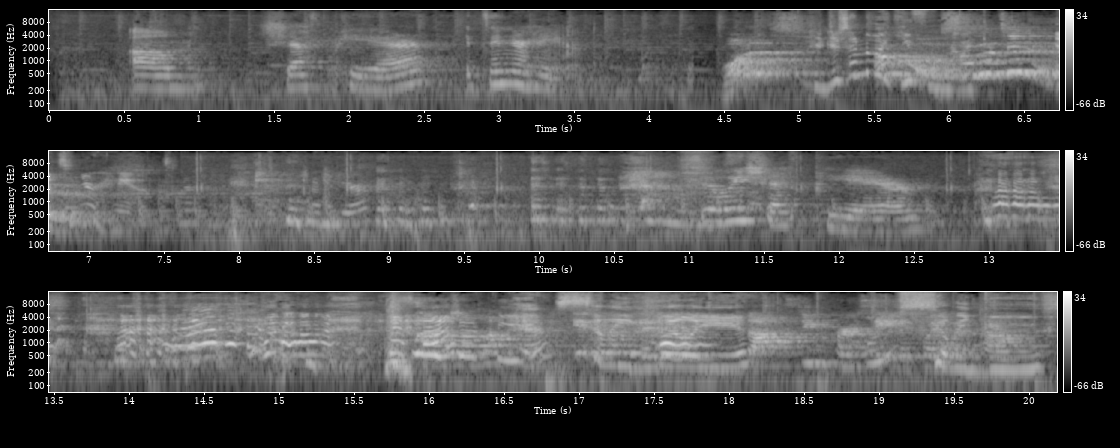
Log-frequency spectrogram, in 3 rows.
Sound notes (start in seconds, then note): 8.0 girls laughing; 12.9 mimic giggling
